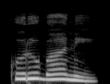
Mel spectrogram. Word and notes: ಕರಬೋನ: karabōna

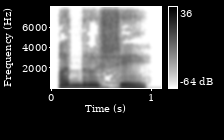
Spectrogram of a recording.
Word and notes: ಅದೃಶ್ಯ: adřśya

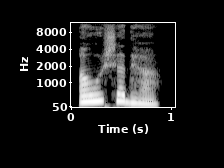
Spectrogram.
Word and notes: ಓಷಧಿ: ōṣadhi

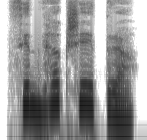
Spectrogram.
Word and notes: ಸಿದ್ಧಕ್ಷೇತ್ರ: siddha kṣētra

